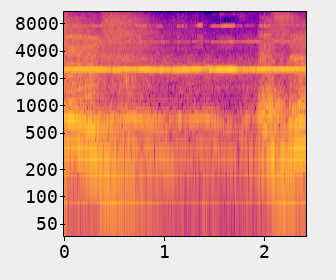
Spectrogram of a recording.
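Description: A break in a live rock band's playing: drums and guitar drop out, leaving a steady high-pitched whine held through, typical of electric guitar amplifier feedback, under a wavering wordless vocal.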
